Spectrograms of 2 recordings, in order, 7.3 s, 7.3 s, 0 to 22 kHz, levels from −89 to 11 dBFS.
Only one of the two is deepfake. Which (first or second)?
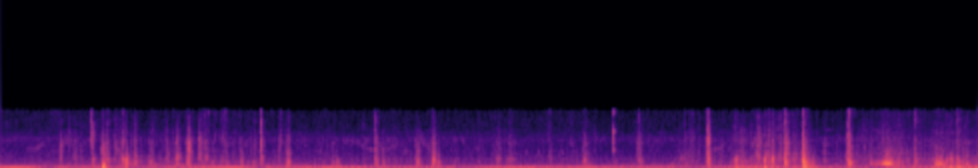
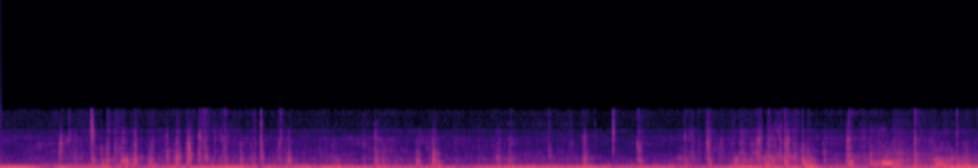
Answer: second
